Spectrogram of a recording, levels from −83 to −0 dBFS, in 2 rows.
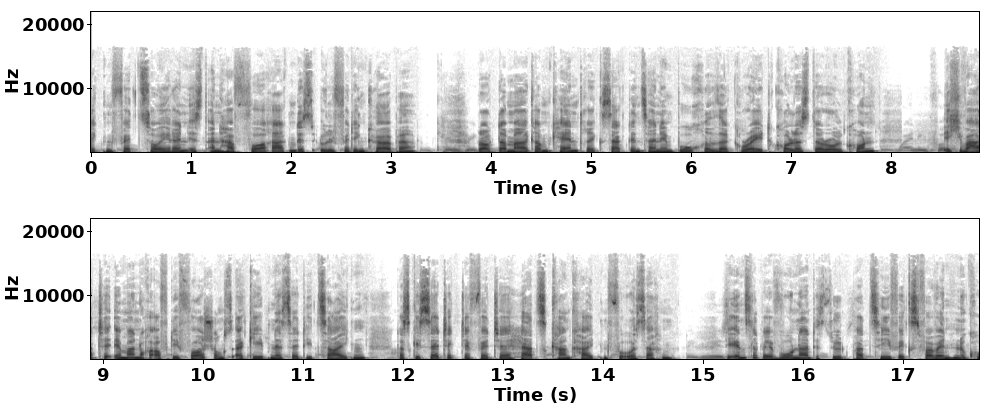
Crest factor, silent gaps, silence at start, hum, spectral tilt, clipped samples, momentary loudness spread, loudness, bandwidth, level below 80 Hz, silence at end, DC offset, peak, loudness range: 18 dB; none; 0 s; none; -4.5 dB/octave; under 0.1%; 5 LU; -21 LUFS; 17 kHz; -54 dBFS; 0 s; under 0.1%; -4 dBFS; 1 LU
